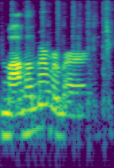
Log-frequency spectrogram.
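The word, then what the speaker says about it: Mama Murmrgh: I didn't mispronounce that. That's how everyone pronounces it. It's Mama Murmur.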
